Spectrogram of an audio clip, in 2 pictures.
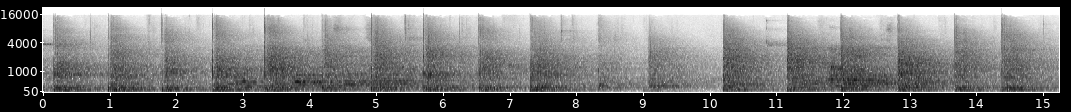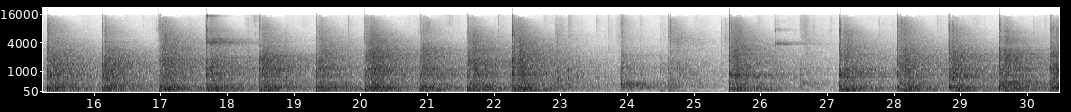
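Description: A basketball being dribbled on a wooden gym floor, about two bounces a second, each bounce ringing on in the hall's echo. The dribbling pauses briefly twice, about nine seconds in and again near the end.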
